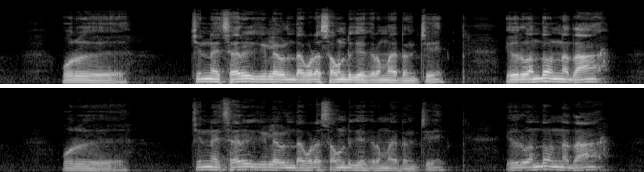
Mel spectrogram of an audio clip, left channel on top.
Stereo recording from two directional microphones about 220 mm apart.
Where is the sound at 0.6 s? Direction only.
25° left (ahead or behind).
